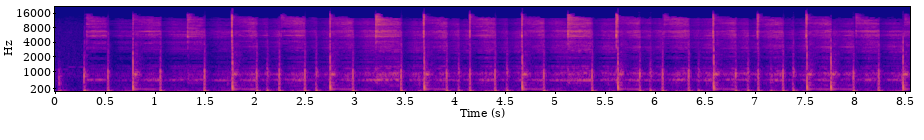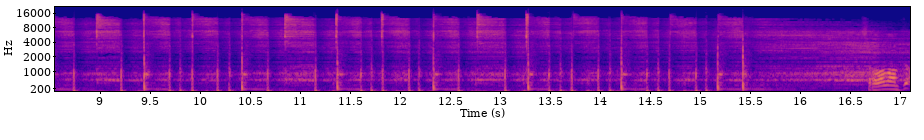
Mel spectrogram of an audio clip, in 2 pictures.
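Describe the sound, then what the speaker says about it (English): A drum kit plays a steady, driving groove with quick triplet kicks on the bass drum, cymbals and snare cracking throughout, close and loud. "this is the part where you'll hear some triplets on the bass drum"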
